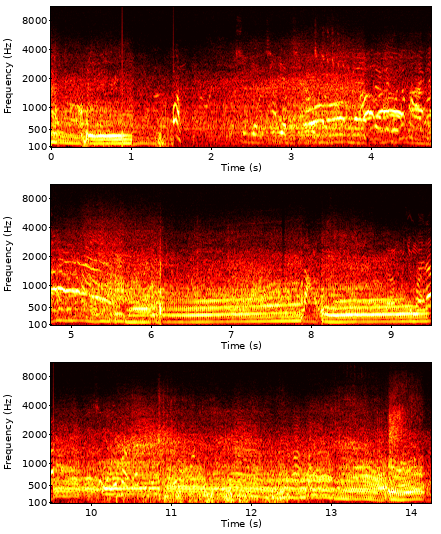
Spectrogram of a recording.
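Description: A rally car engine roars and revs hard as the car speeds past.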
